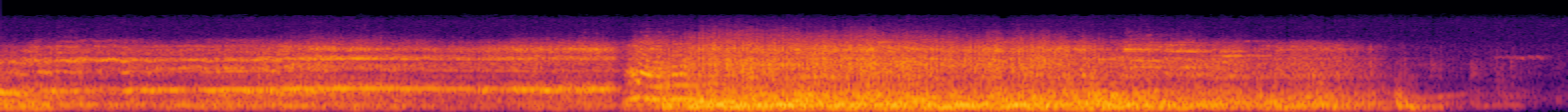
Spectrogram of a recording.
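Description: A car rounding a curve near the Pacific Coast Highway skids and crashes into granite cliffs: a sustained, shrill tire screech for a couple of seconds gives way abruptly to a loud, rumbling crash of grinding and tearing metal that carries on for several seconds before fading out.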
